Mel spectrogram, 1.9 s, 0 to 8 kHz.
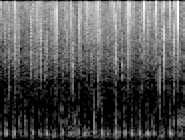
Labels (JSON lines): {"label": "biophony, pulse", "recorder": "SoundTrap 300"}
